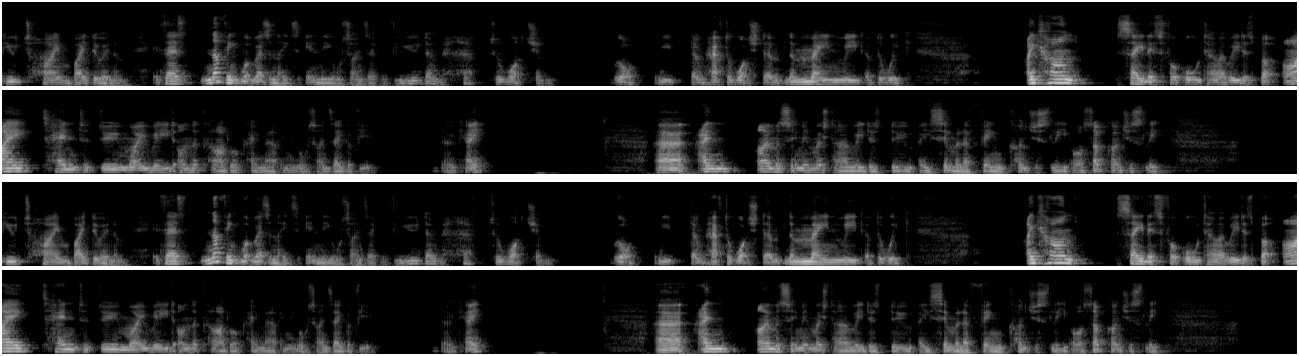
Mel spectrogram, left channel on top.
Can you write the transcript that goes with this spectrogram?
you time by doing them. If there's nothing what resonates in the All Signs overview, you don't have to watch them. Or you don't have to watch the main read of the week. I can't say this for all tarot readers, but I tend to do my read on the card what came out in the All Signs overview. Okay? And I'm assuming most tarot readers do a similar thing, consciously or subconsciously.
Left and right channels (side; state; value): both; normal; correlation 0.64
